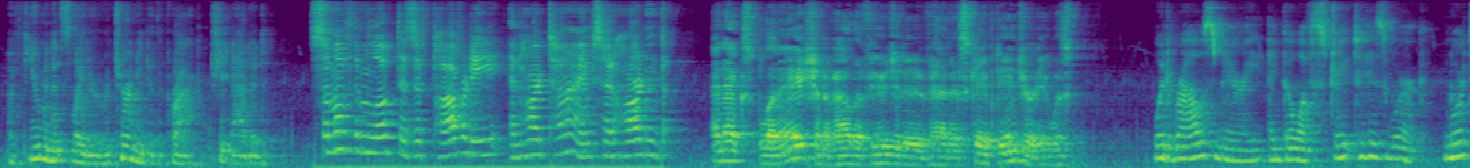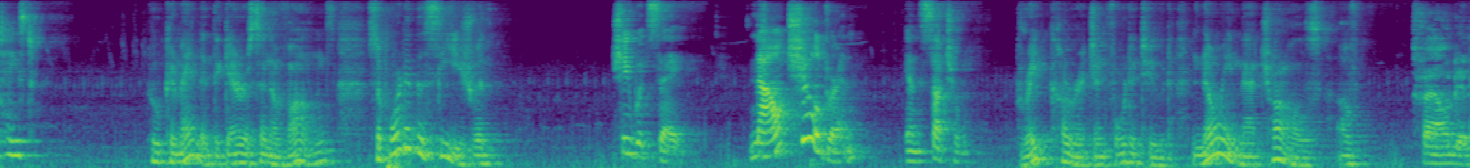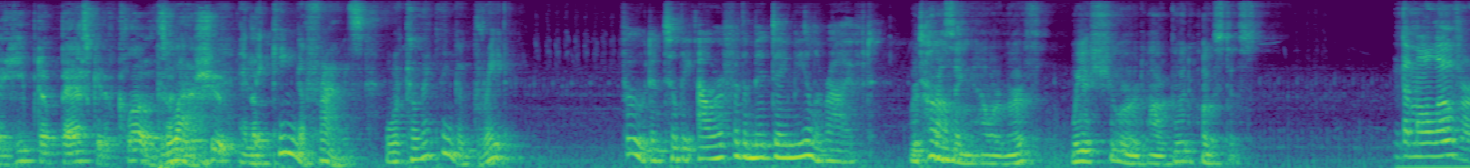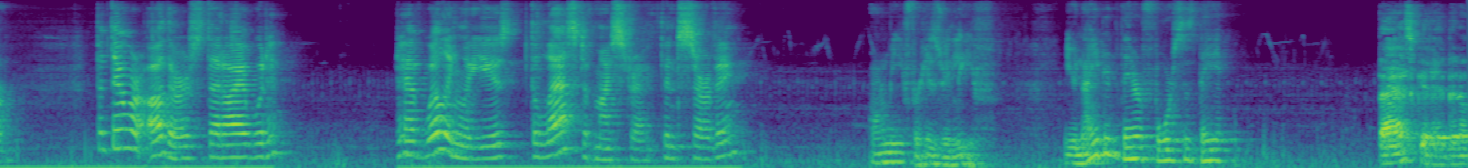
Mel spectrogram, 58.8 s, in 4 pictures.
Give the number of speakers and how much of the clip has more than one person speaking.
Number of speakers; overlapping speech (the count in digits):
6, about 3%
